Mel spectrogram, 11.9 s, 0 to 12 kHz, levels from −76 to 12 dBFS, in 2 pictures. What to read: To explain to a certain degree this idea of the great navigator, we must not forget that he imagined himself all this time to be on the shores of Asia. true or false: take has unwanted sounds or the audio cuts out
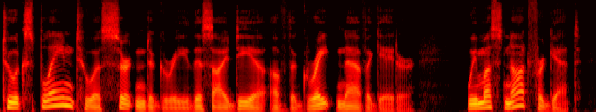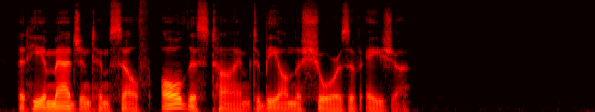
false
